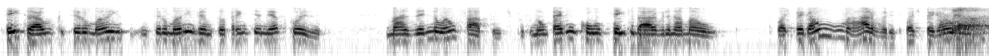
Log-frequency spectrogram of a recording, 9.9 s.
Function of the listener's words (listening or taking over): listening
